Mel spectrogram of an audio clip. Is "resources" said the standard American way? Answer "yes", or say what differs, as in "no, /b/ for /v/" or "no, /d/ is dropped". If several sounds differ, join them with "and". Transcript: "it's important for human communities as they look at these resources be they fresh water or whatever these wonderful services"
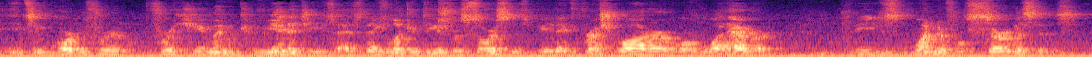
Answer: yes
